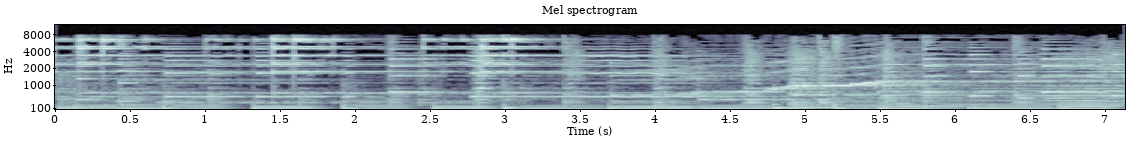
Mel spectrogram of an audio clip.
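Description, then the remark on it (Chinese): A bright, chiming bell melody plays steadily over a pulsing low bass line, like a short musical jingle marking the start of class, lasting several seconds with no voices. “每当听到铃声的时候，我相信听众朋友你已经把笔跟纸预备好了。”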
